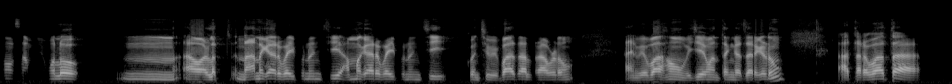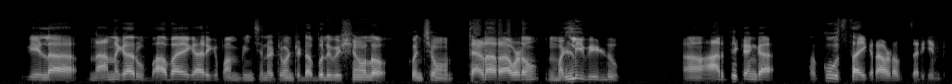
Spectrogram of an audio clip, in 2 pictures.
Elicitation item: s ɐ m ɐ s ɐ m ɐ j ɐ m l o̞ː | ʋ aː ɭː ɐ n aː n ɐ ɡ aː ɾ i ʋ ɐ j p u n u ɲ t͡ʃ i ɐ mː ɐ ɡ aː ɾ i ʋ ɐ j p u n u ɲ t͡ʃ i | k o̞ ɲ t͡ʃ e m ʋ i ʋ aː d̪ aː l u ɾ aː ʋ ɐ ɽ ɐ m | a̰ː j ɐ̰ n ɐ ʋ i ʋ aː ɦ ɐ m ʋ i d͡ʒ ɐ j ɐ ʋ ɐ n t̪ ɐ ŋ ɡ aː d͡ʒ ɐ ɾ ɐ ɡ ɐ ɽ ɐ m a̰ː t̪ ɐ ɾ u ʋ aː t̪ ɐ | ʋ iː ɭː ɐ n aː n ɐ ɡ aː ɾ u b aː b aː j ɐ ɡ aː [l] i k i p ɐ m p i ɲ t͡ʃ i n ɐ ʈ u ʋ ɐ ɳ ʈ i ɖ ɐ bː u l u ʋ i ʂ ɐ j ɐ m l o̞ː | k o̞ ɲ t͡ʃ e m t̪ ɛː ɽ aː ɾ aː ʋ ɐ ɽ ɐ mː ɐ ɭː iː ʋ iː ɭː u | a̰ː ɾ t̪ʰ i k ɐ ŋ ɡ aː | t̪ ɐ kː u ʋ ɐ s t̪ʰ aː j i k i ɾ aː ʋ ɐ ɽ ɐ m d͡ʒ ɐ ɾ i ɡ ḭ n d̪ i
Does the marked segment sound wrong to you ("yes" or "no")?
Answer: yes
